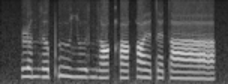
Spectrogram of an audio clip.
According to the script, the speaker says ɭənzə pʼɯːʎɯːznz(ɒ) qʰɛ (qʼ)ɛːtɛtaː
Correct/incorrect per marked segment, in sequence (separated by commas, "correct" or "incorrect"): incorrect, incorrect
